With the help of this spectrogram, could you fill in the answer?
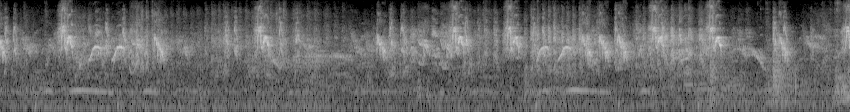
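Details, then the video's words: Indian house sparrows chirping in the morning: bursts of bright, rapid tweets recur roughly every two seconds, rising and falling in loudness, with a soft low drawn-out note in the background at times. "indian house sparrow birds"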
